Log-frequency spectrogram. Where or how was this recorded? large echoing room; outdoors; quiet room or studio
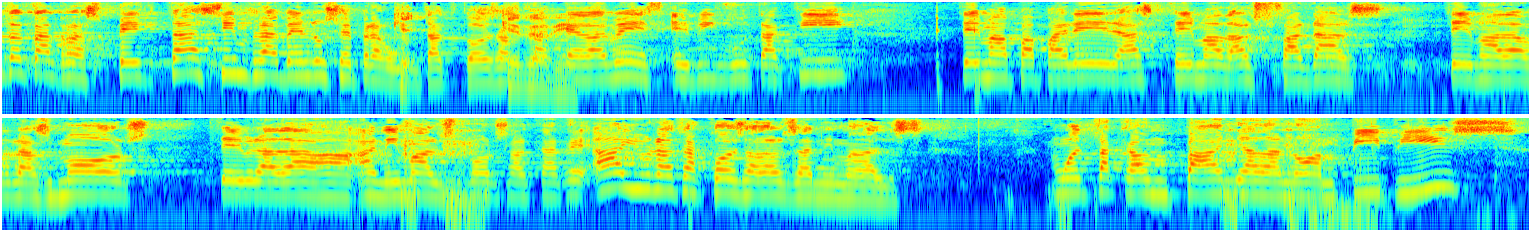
large echoing room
